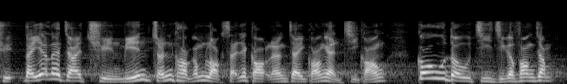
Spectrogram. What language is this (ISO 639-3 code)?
yue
